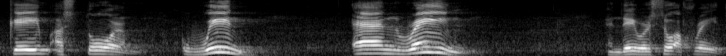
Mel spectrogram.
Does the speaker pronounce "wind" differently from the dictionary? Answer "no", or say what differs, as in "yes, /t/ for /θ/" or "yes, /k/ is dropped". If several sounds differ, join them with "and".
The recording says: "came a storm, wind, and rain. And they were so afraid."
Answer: no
